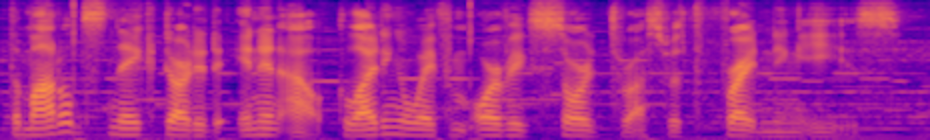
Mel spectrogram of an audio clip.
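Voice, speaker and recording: A male host reads fiction aloud in an expressive narrator's style and slips into casual chat. His pitch is average for a man. Soundtrack music plays behind him. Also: normal speed. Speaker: reader and channel host.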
